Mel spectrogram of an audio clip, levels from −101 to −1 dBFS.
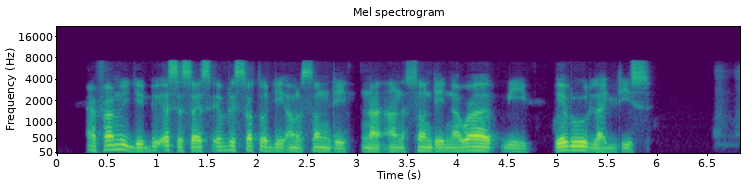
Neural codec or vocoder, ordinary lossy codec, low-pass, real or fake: codec, 16 kHz, 0.8 kbps, ZipCodec; none; 7.2 kHz; fake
